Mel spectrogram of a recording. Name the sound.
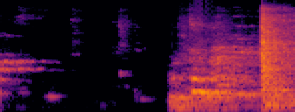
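door being closed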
